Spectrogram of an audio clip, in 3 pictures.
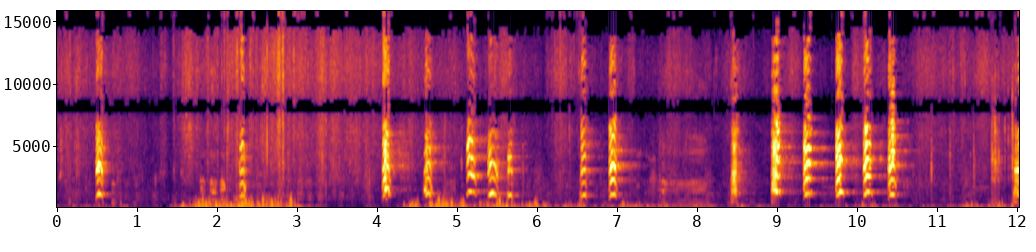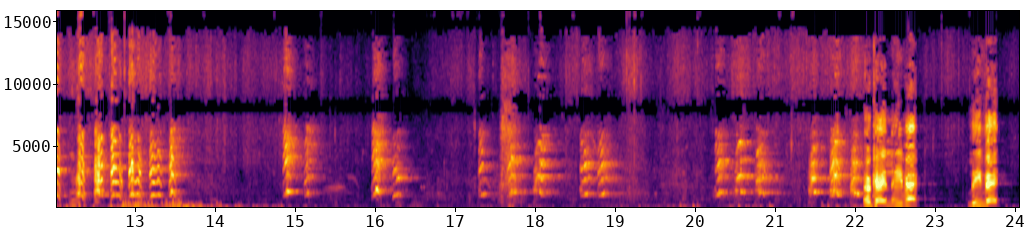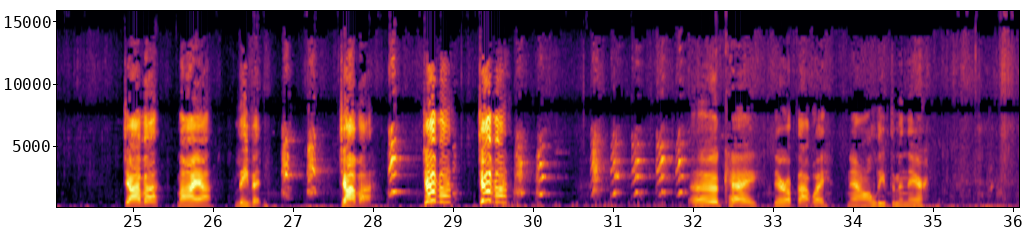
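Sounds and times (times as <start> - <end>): dogs yapping: 0.4 - 0.9, 2.0 - 2.6, 4.0 - 5.9, 6.5 - 7.7, 11.9 - 13.7, 14.8 - 16.6, 17.2 - 19.3, 20.2 - 22.2, 26.8 - 27.4, 29.7 - 32.0.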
